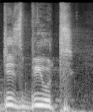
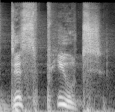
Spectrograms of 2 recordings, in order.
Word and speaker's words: dispute: Because Addo Mohammed has just said, Grand Mullah, it's not dispute, it's dispute.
